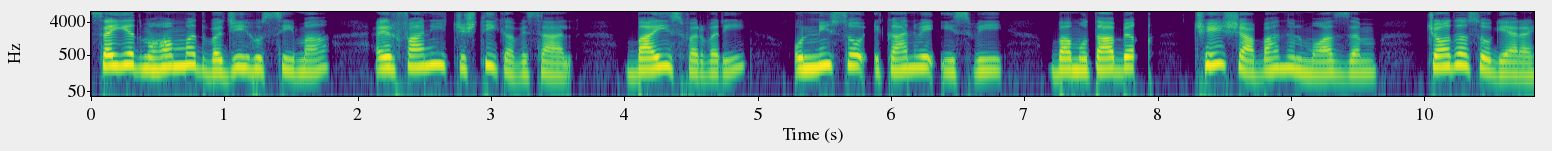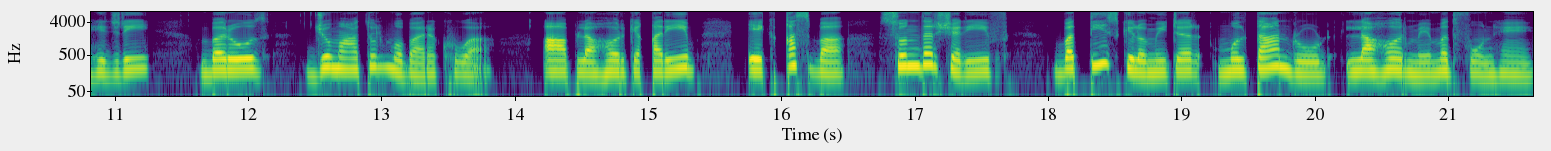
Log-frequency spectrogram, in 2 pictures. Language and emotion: Urdu, neutral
